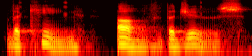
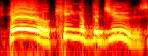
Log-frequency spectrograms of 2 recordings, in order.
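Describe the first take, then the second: First: Slow, low, soft reading; solemn inscription. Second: Loud, high hailing cry; mock salute. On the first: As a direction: space out each phrase gravely. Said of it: "his accusation was written over". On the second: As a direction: hail him with a big mocking shout. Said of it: "began to salute him". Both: A narrator's reading.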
